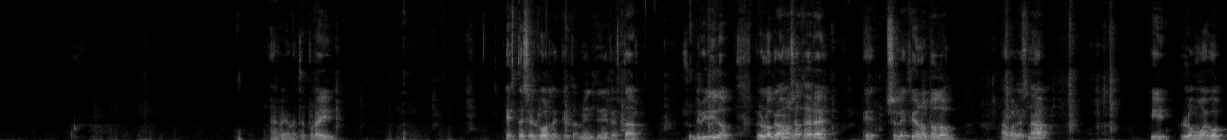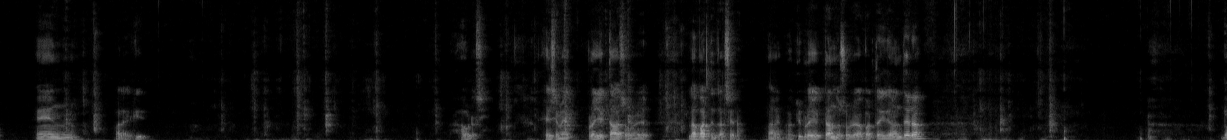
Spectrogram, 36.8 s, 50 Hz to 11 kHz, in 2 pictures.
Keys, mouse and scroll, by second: 3.8 click, 4.4-6.1 shift+middle drag, 4.9 Tab, 6.1-6.7 drag, 6.7-9.9 shift+middle drag, 7.7 Tab, 9.2 ctrl+r, 9.9 right click, 10.4-14.3 ctrl+middle drag, 12.4 1, 13.9 a, 14.9 shift+Tab, 16.4 g, 17.7 click, 18.4 middle click, 19.7 ctrl+z, 20.8 right click, 21.5 ctrl+right click, 22.3 alt+q, 22.7-24.9 shift+middle drag, 23.9 g, 24.9 shift+click, 25.9 l, 26.5-28.3 ctrl+middle drag, 28.3 g, 29.4 click, 29.5-35.6 middle drag, 34.0 ctrl+r, 35.6 click, 36.0 shift+right click, 36.3 shift+right click.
